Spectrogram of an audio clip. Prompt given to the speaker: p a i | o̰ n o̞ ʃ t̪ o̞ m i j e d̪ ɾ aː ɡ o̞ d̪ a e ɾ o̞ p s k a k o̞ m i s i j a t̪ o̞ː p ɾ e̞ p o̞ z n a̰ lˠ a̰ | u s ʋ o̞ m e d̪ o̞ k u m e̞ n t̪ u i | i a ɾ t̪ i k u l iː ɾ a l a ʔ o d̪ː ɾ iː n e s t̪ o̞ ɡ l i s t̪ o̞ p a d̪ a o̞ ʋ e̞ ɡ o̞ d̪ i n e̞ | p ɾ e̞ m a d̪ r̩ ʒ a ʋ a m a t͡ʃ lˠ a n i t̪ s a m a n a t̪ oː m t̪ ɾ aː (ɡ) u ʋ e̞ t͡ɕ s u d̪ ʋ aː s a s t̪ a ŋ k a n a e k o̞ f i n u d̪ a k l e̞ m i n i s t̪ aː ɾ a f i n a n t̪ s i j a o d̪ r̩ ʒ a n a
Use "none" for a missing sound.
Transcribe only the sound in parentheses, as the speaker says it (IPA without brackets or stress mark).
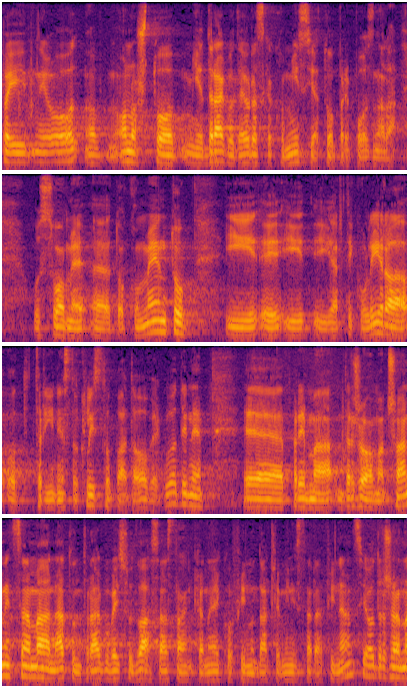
ɡ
